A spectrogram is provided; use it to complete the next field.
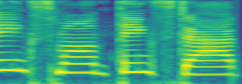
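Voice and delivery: put-on high, excited, screaming little toddler voice. Mother retells her 3-year-old opening Christmas dolls, imitating a 3-year-old screaming. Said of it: "She was screaming like".

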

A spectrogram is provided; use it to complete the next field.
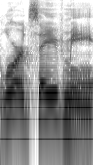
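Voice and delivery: put-on desperate, pleading voice. Retelling how Peter, sinking in the water, calls out: imitating a cry for help. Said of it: "he cried out for help".

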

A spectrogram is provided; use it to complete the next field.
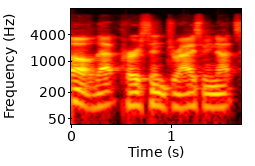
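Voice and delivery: ordinary talk, nothing marked

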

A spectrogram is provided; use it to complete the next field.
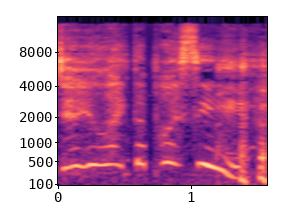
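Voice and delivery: play-acted very high, shrill, blaring holler. Retelling what their hard-of-hearing dad yelled at Abby, retelling a yell. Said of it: "he just yells at her".

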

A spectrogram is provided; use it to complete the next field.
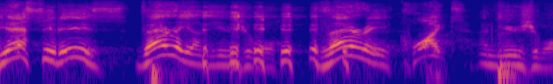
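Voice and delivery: put-on London Cockney accent. Retelling a signing, the speaker quotes Warwick Davis's reply as a Cockney impression. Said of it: "that's a pretty good Cockney accent".

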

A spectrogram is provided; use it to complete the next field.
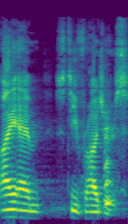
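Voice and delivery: slow, earnest put-on hero voice. Quoting a movie introduction scene: slow, intentional Captain America voice. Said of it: "speak slowly and be very intentional".

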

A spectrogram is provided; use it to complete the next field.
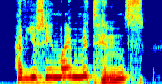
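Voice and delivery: put-on very high, stuck-up, snooty English accent. Speaker mocks how people from Toronto talk, in a mock stuck-up English accent. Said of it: "like they're stuck up English".

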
